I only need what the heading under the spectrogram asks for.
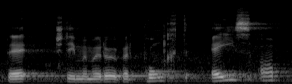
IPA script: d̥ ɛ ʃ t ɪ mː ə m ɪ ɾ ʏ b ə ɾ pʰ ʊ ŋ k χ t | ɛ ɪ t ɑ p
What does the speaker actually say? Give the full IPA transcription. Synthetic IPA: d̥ ɛ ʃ t ɪ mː ə m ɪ ɾ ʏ b ə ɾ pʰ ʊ ŋ k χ t | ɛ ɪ s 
